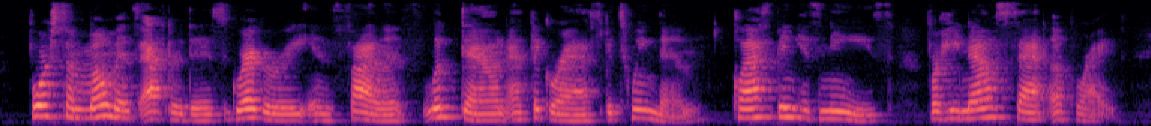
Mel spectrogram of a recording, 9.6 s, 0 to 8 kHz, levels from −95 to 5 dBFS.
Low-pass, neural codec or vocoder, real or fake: 7.2 kHz; none; real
